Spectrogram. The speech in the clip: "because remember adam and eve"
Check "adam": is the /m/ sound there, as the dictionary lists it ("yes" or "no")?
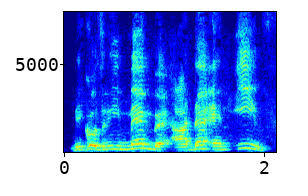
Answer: no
